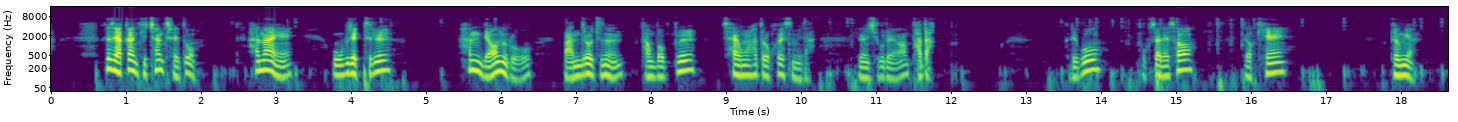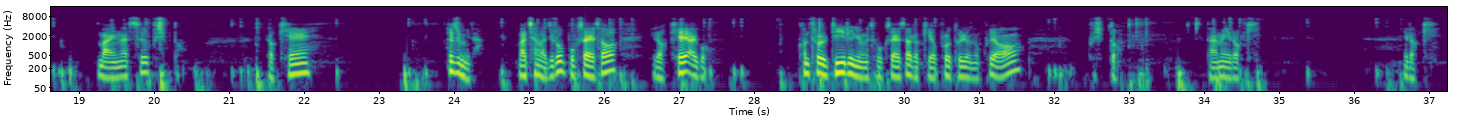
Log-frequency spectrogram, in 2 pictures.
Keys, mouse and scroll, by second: 3.0 click, 3.9 alt+click, 4.4 r, 5.1-5.8 drag, 6.7-9.9 drag, 10.3 alt+click, 10.6 w, 13.4 alt+click, 13.7 click, 14.0 click, 14.2-15.9 typing, 14.4 alt+right click, 14.7 alt+click, 15.5 ctrl+d, 16.6 click, 18.0 click, 18.4 click, 19.4 KP_Subtract, 19.7 KP_9, 19.9 KP_0, 20.5 Return, 20.9 right click, 21.1 Return, 21.1 KP_Subtract, 21.1 ctrl+d, 21.1 click, 21.1 KP_0, 21.1 KP_9, 21.1 e, 21.3 w, 22.3 click, 23.6 alt+click, 25.0 Return, 25.0 KP_Subtract, 25.0 alt+click, 25.0 right click, 25.0-26.9 typing, 27.2 click, 27.6 click, 29.2 ctrl+d, 29.5 e, 30.0 drag, 31.8 click, 32.8 KP_9, 32.9 KP_0, 33.0 Return, 33.9-35.1 typing, 34.2 alt+click, 35.3-36.2 drag, 36.4 w, 37.1-37.2 drag.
